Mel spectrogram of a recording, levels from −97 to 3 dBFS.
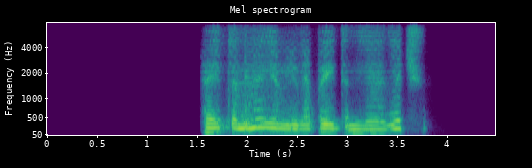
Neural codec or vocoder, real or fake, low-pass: codec, 44.1 kHz, 0.9 kbps, DAC; fake; 7.2 kHz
